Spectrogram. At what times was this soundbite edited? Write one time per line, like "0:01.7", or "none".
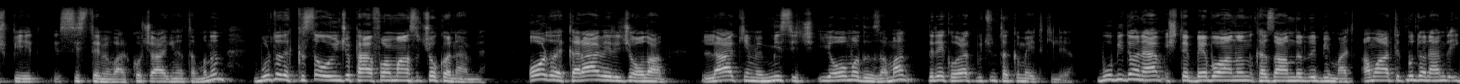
0:13.5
